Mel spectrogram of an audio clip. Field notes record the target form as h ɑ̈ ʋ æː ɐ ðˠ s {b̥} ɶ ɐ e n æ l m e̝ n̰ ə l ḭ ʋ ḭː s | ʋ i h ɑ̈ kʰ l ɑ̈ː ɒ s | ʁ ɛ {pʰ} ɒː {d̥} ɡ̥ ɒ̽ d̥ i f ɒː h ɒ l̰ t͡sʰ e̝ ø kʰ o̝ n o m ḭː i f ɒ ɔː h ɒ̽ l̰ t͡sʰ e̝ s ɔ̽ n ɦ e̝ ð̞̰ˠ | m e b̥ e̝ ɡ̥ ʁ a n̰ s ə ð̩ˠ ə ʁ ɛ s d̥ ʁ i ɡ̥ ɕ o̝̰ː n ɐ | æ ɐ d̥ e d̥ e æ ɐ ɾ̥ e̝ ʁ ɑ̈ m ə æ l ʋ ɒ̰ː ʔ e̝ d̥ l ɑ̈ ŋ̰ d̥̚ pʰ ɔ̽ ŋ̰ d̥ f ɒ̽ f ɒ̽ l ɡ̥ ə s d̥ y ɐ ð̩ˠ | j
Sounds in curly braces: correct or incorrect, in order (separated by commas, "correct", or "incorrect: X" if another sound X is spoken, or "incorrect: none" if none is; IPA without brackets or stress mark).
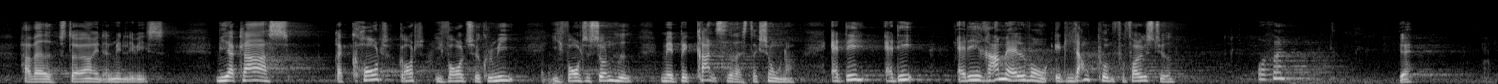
incorrect: d̥, incorrect: kʰ, correct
